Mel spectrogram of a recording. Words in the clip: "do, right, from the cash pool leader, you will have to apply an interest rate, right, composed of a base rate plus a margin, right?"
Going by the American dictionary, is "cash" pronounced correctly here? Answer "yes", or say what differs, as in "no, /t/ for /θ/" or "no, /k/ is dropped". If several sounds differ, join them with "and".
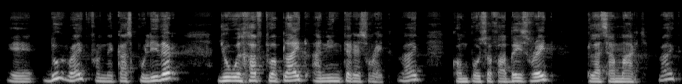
no, /s/ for /ʃ/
